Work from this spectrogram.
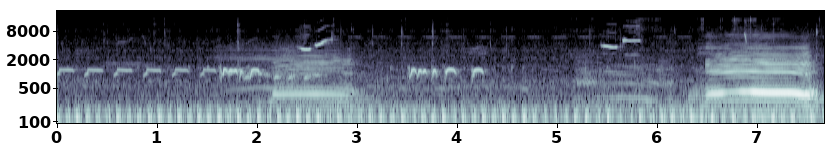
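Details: Cattle roaming a field in a village, calling companions to return to the barn: two hoarse moos, the second longer and louder, between rapid repeated high bird notes, sharp chirps and a steady low rumbling drone.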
